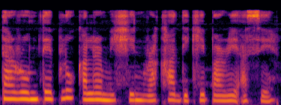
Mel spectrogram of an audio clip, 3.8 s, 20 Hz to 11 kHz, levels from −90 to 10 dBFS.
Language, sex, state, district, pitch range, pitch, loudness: Nagamese, female, Nagaland, Kohima, 165-210 Hz, 180 Hz, -18 LUFS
